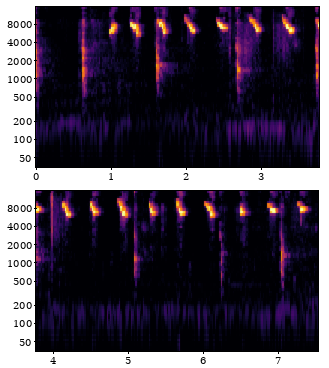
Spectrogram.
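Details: Calling to its mother, a squirrel, regarded as a pest, repeats thin falling squeaks at a brisk, slightly uneven pace, with sharp clicks and a faint low drone beneath.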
